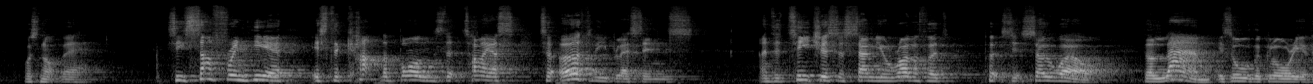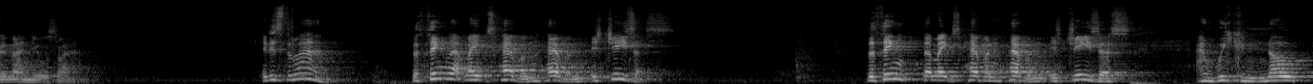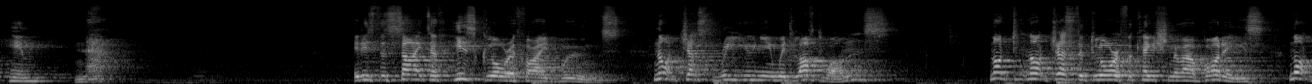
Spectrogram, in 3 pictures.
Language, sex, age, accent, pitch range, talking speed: English, male, 40-59, British, 155-220 Hz, 130 wpm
